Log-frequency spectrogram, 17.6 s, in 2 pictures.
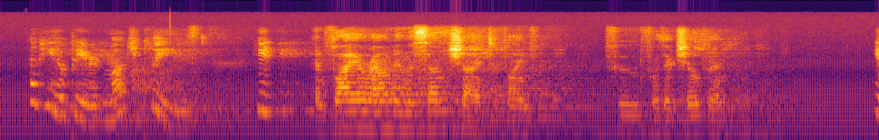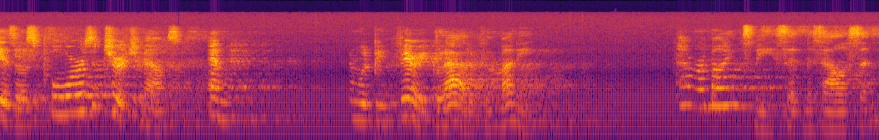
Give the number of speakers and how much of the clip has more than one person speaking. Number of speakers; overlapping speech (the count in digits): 2, no overlap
